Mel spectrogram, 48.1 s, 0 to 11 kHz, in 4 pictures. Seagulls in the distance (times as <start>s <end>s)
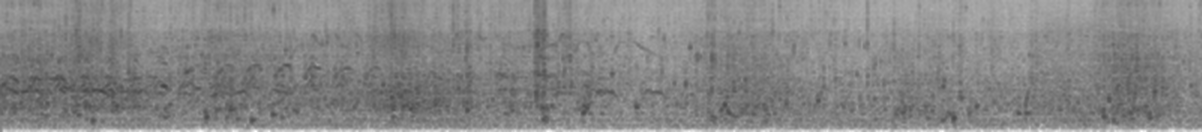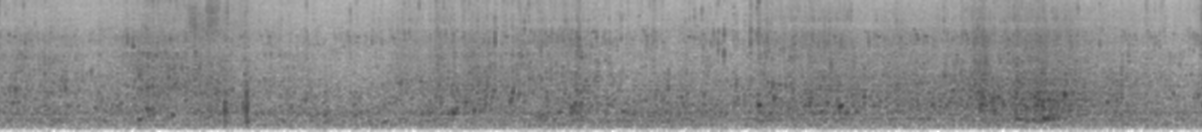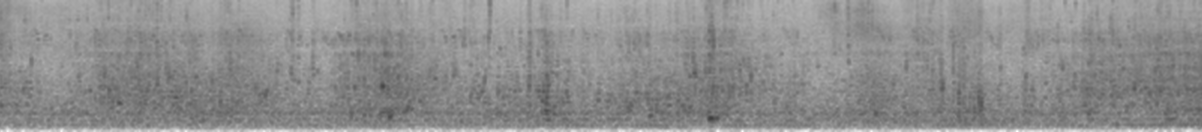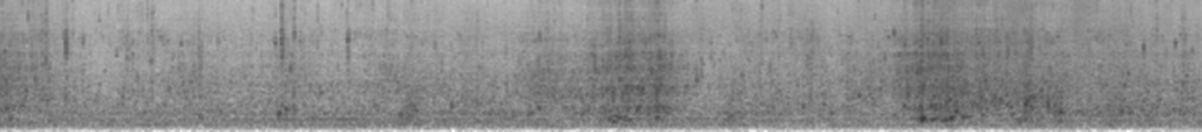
0.0s 7.4s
